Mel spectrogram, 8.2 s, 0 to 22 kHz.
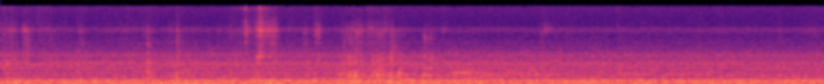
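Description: Steady low hum inside the Green car of an N700S Shinkansen train standing still at a station, with a few faint clicks.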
